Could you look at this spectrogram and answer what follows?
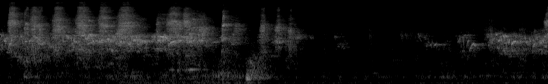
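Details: Pet budgerigar noises: dense, scratchy high chirping and warbling for about three seconds, fading to softer scattered tweets, then building again into busy chatter near the end.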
